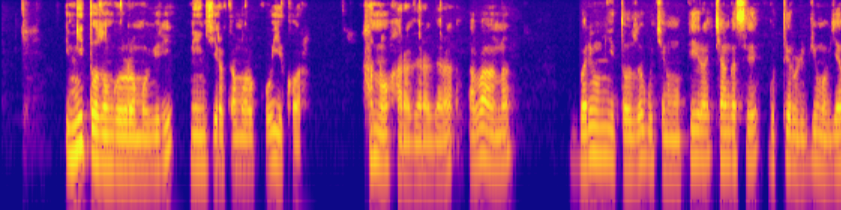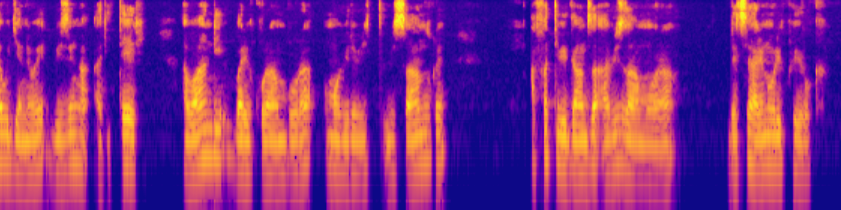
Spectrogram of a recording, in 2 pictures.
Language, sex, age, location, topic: Kinyarwanda, male, 18-24, Huye, health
